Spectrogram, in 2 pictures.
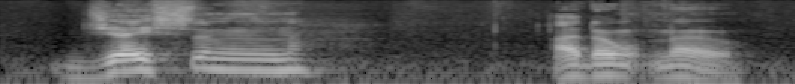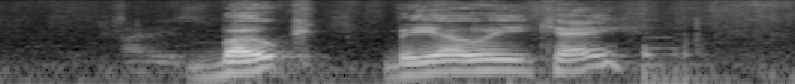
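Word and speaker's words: Boek: That's Polk County pronunciation. All right. So I'm gonna go with that is subject to modification by someone who may have a different interpretation being the family, but we call him Boak.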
